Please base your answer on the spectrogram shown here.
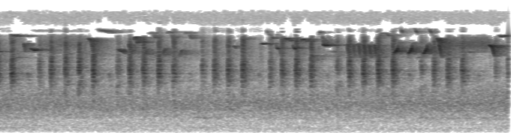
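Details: Hungry great blue heron chick crying for food at a nest colony in Delftse Hout woods, Delft, South Holland, Netherlands; sharp clicking notes repeat about once a second in an irregular ticking series, with faint higher chirps behind.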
